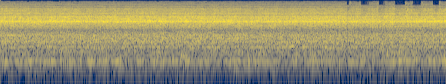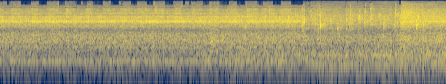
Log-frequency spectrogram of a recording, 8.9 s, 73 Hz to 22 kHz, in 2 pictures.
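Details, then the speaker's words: Zanussi ZDT5152 dishwasher, which hummed at start-up, after repair and reassembly: even hiss of water filling immediately with a faint steady hum, no groaning or buzzing; fill valve working normally. "сразу стала заливаться вода"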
